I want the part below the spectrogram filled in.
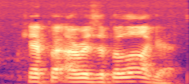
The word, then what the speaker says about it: Kepa Arrizabalaga: How do you say his name? – Kepa? – You said it earlier. – Kepa Arrizabalaga. – Yeah. Fair play.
